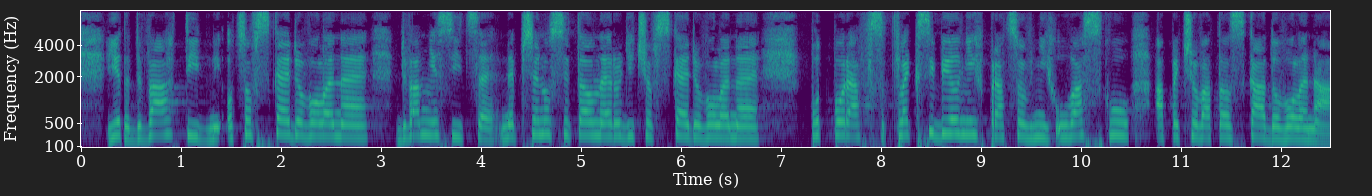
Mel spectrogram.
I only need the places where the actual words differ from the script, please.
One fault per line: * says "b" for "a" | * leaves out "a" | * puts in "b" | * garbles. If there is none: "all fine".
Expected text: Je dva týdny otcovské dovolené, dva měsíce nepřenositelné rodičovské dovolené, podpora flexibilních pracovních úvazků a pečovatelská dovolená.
all fine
